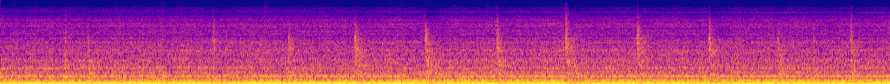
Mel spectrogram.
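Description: A car rolls slowly up a metal ramp.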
